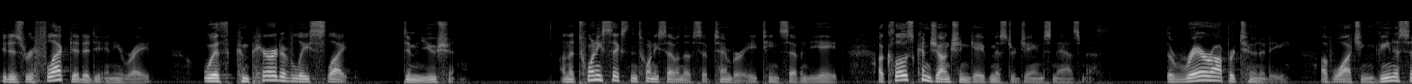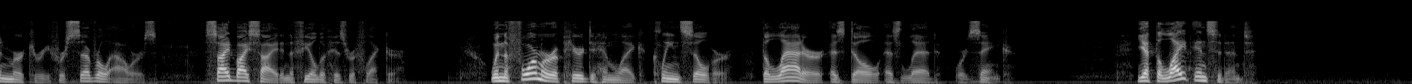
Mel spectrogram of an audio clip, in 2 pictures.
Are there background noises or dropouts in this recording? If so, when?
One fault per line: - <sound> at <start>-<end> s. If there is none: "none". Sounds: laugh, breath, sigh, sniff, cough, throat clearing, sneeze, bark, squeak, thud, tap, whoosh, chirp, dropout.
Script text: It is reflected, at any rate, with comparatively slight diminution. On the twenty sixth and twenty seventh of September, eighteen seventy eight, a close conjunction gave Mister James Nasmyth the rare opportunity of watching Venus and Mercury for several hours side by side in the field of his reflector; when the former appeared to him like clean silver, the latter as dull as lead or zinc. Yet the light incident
none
